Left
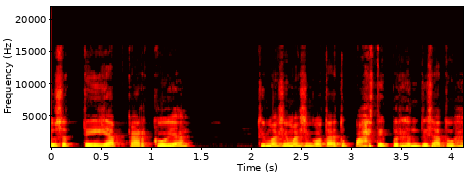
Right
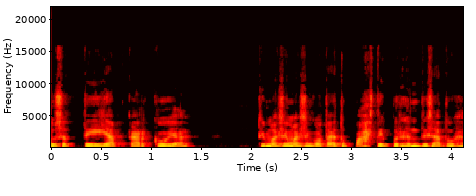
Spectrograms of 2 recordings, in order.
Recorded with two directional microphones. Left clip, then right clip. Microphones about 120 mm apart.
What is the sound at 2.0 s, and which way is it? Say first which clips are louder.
Speech: left 5 dB; 20° left (ahead or behind).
